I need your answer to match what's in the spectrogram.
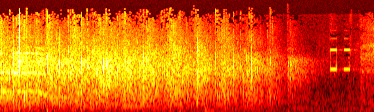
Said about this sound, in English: Boy, I should have got a clap from all the consistent volunteers right there.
